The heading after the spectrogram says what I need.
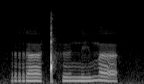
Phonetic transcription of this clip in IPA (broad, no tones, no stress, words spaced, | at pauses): rœ ǃʰʉnimœ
